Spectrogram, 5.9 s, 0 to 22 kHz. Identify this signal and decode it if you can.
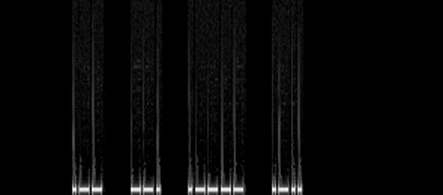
Morse code, heard as a keyed tone, about 28 wpm, spaced as for 16 wpm, 700 Hz. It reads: WG1L
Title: USA Call Signs - 4 Characters - 3x Character Spacing - 28wpm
